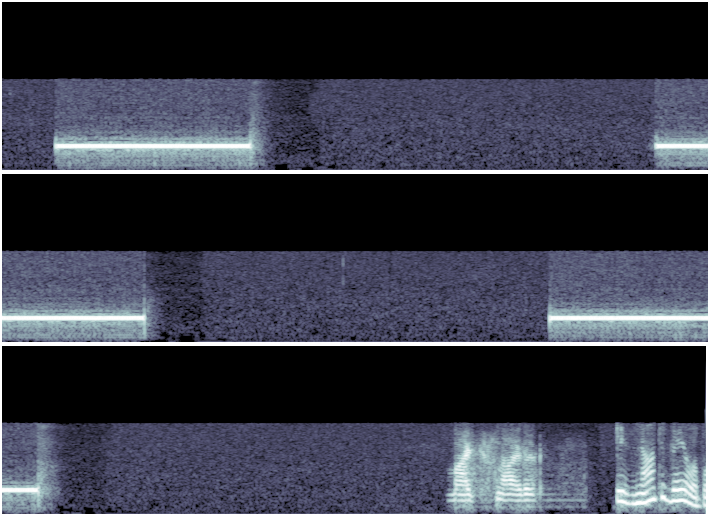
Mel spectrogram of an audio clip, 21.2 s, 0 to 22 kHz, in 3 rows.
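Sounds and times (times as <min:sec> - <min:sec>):
telephone tone through a phone line while a call is placed: 0:00.5 - 0:02.6, 0:06.5 - 0:08.5, 0:12.5 - 0:14.5
speech: 0:18.7 - 0:19.6, 0:20.2 - 0:21.1.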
